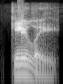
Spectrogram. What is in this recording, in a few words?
"gaily", American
